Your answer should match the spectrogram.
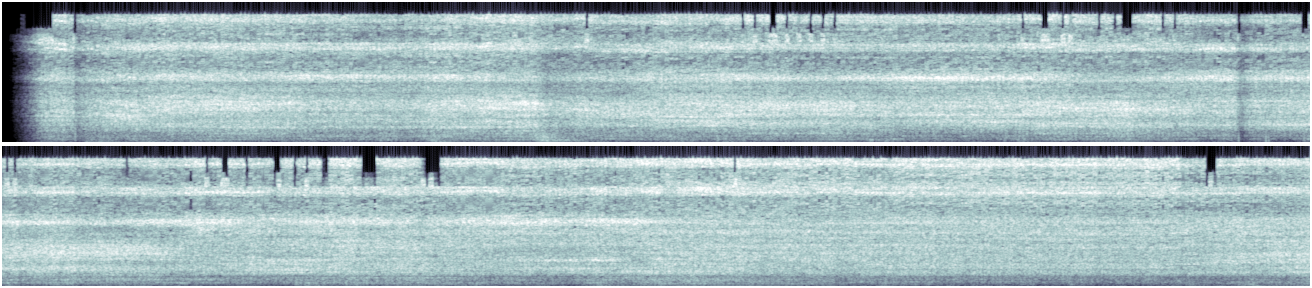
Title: how to fix Misfiring and fuel injectors Air leaking #misfire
